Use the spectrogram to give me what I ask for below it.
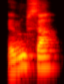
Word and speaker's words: ahimsa: Bhikshur dharma samo himsa. Ahimsa it is, but it is not pronounced. A is, not there.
